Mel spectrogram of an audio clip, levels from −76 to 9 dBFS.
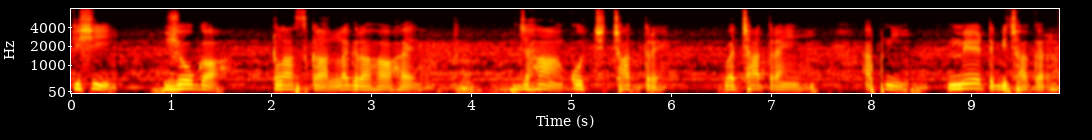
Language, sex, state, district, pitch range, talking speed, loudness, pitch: Hindi, male, Rajasthan, Bikaner, 120-145 Hz, 105 wpm, -16 LUFS, 135 Hz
